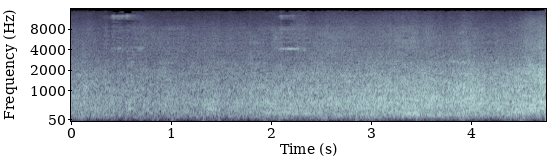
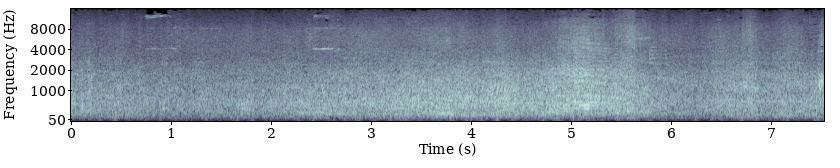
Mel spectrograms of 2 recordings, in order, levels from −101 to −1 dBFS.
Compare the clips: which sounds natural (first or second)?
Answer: second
